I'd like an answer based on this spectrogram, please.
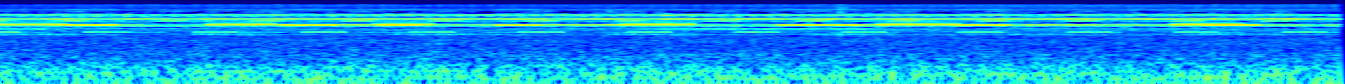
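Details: Crickets chirping on an evening in a park, a dense steady chorus of high trilling bands with soft pulses recurring roughly every half second, layered over a faint low background hum.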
